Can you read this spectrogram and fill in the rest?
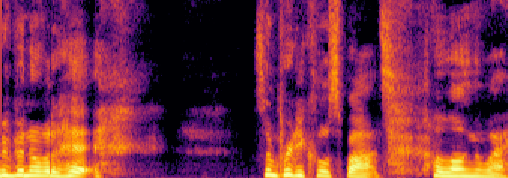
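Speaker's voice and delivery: high-pitched, winded, out of breath. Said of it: "I'm so out of breath".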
